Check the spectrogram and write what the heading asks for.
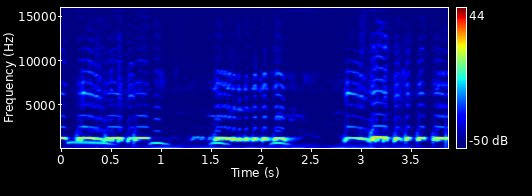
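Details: Zebra dove of a local strain in full song, small-voiced yet loud and provoking answers: three bursts of quick rattling coos, each followed by lower curved notes, with a faint low hum underneath.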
